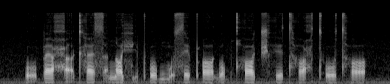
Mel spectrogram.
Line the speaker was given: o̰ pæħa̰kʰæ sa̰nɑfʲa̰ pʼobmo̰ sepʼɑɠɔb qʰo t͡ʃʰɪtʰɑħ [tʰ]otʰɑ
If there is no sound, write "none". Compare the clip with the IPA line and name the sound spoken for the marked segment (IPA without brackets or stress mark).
tʼ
